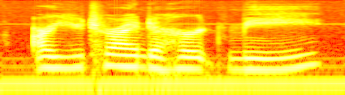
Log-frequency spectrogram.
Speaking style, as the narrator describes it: He murmured back

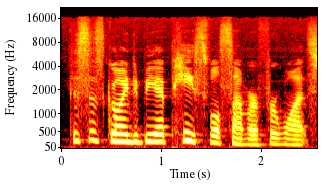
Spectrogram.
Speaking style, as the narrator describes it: sighed

